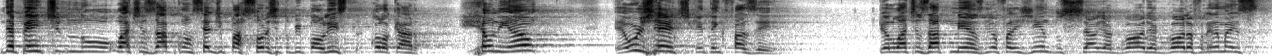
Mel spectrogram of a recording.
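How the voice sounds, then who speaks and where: A man's voice: very high voice, normal speed, a bit bright. A man from the interior of São Paulo, Brazil, a pastor telling a personal story in his sermon and rising into fervent preaching. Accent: Brazilian Portuguese, São Paulo interior. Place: church hall. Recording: long hall reverb from the church.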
